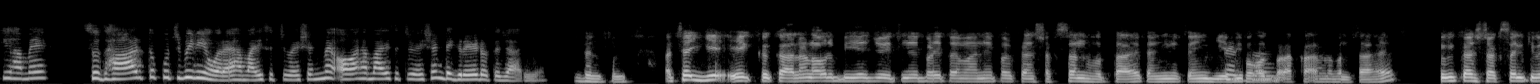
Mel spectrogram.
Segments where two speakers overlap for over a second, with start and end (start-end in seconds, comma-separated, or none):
none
